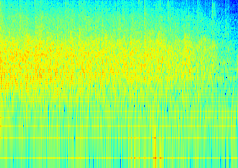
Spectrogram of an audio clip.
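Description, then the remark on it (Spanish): An audience claps for God in sustained, dense applause, a steady wash of many hands that stays loud throughout and eases slightly at the very end. “Dale un aplauso fuerte a Dios para que ya no siga afligido.”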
